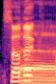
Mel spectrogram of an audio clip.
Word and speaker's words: Southwark: Yeah, Southwark. Southwark Council. Uh written Southwark, but you don't want to pronounce it like that.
